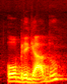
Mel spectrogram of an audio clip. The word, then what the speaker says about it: obrigado: que je l'aime beaucoup on prononce obligable OK obligable et ça veut dire merci OK et la règle de prononciation ici c'est il faut il faut faire attention à la lettre R à la fin de mot parce que comme j'ai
